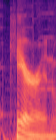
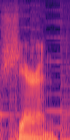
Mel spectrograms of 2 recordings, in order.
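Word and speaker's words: Charon: Karen with a K or Sharon.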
